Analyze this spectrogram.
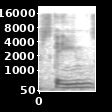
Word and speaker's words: skein: get like a couple skeins of yarn or skeins of yarn I'm trying to remind myself it is pronounced skein I just found out like officially that it's skein so I'm trying to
